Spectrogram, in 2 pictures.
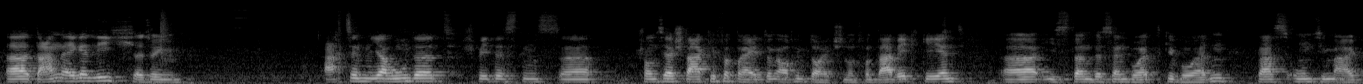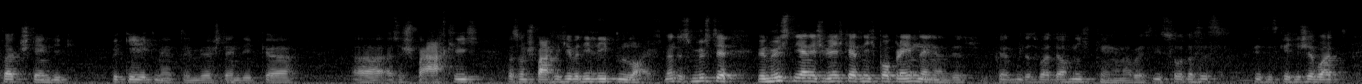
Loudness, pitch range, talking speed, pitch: -31 LUFS, 105-130 Hz, 165 wpm, 120 Hz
